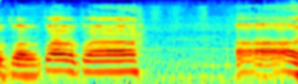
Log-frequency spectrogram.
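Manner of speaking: usual speaking voice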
